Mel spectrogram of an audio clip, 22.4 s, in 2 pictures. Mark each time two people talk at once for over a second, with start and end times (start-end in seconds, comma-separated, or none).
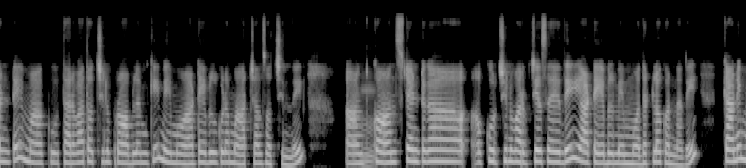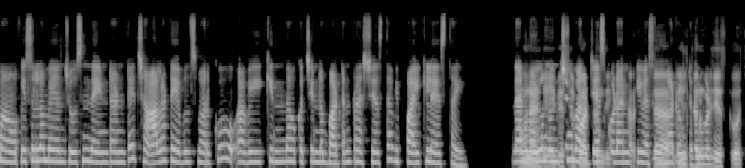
19.0-21.7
